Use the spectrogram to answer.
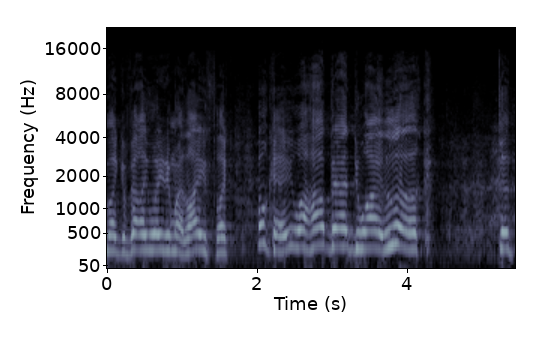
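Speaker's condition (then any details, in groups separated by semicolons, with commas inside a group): Spastic hemiplegic cerebral palsy; spastic hemiplegic form, limited one arm use; diagnosed around age one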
